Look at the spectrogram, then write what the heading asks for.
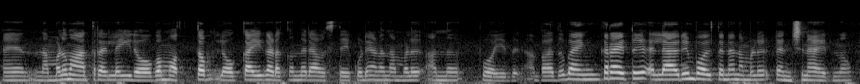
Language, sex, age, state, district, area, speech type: Malayalam, female, 45-60, Kerala, Malappuram, rural, spontaneous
